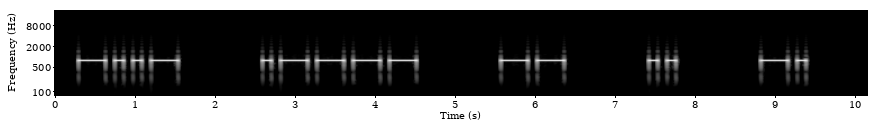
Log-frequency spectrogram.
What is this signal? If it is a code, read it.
Morse code, heard as a keyed tone, about 10 wpm, spaced as for 6 wpm, 800 Hz. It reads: X1MIN
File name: LEZIONI / 6 PKX0 / 6 PKX ws 10wpm 3706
